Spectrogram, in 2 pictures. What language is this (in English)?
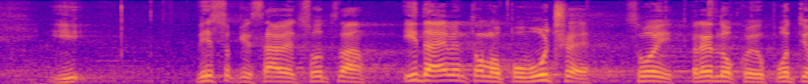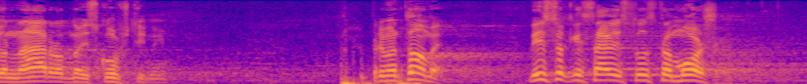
Serbian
